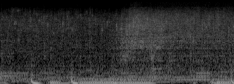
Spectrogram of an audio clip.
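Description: Wahoo seared in a hot pan, a continuous close sizzle of frying with a few soft scrapes and turns of the fish, no voices.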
